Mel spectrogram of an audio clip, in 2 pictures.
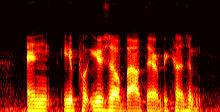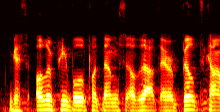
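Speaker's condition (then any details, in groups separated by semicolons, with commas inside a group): ALS; young onset; still able to speak, dry mouth while speaking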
